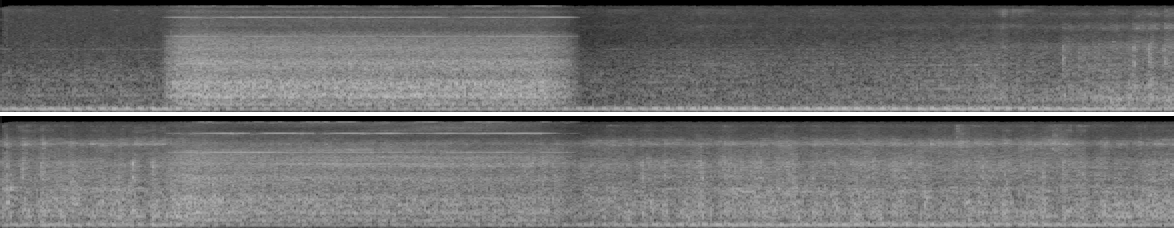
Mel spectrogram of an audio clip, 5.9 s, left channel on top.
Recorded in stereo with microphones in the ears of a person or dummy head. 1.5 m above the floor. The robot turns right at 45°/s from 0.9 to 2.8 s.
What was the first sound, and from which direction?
Only background noise.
